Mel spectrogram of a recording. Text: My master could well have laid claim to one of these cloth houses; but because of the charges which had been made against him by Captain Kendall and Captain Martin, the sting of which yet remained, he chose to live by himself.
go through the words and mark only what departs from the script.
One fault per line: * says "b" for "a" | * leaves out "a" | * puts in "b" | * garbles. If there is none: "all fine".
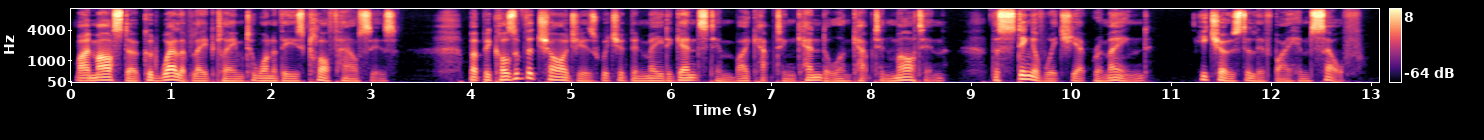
all fine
